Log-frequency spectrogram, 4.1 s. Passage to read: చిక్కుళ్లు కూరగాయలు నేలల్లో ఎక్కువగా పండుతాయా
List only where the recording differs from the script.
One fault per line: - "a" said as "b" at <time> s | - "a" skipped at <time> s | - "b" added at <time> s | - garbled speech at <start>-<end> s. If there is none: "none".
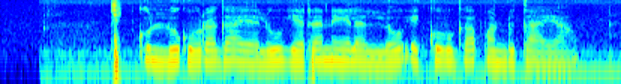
- "ఎర్ర" added at 1.9 s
